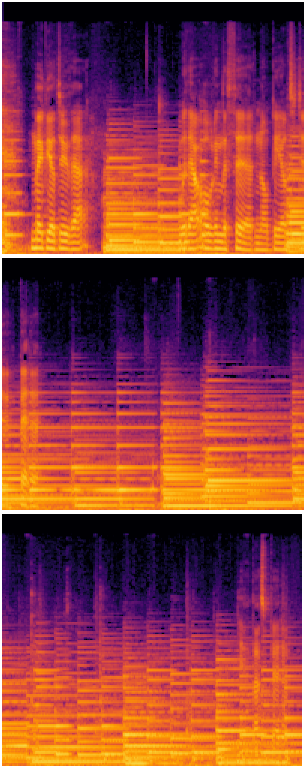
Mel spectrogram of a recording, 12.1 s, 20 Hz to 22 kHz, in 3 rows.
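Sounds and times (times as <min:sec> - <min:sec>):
piano playing jazz chords: 0:00.0 - 0:12.0.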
